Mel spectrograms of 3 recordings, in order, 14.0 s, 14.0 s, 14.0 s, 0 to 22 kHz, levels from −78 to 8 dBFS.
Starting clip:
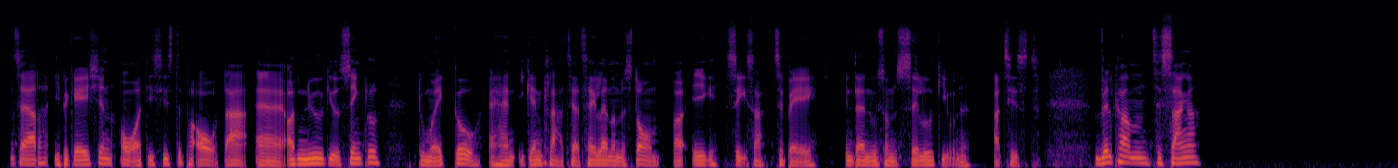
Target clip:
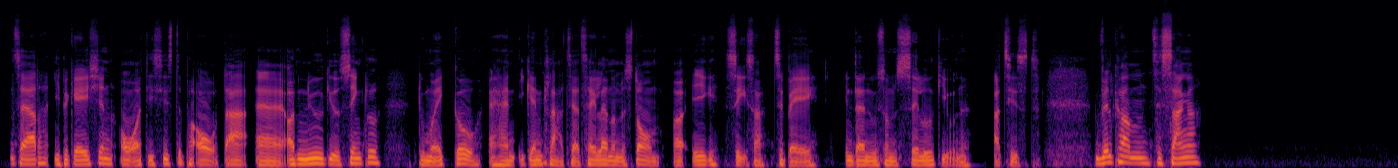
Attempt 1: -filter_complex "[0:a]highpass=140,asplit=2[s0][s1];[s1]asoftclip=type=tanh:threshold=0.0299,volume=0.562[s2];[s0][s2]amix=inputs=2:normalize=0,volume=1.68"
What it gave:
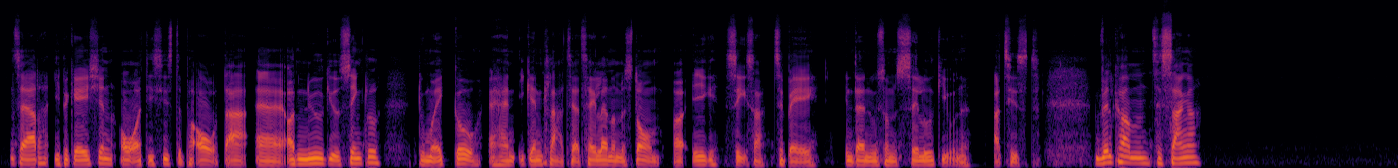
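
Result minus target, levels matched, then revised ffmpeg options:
125 Hz band -3.0 dB
-filter_complex "[0:a]highpass=68,asplit=2[s0][s1];[s1]asoftclip=type=tanh:threshold=0.0299,volume=0.562[s2];[s0][s2]amix=inputs=2:normalize=0,volume=1.68"

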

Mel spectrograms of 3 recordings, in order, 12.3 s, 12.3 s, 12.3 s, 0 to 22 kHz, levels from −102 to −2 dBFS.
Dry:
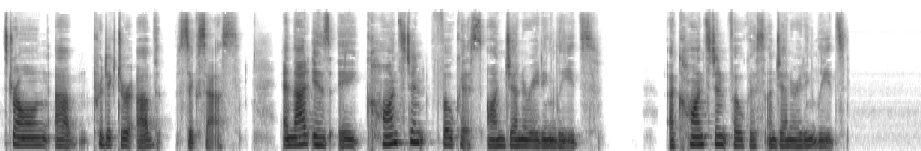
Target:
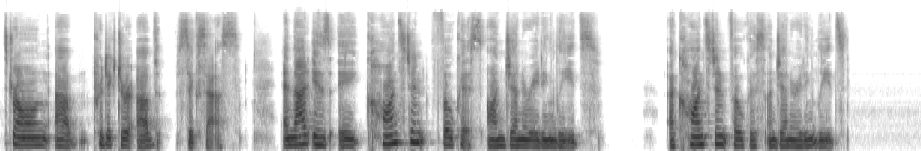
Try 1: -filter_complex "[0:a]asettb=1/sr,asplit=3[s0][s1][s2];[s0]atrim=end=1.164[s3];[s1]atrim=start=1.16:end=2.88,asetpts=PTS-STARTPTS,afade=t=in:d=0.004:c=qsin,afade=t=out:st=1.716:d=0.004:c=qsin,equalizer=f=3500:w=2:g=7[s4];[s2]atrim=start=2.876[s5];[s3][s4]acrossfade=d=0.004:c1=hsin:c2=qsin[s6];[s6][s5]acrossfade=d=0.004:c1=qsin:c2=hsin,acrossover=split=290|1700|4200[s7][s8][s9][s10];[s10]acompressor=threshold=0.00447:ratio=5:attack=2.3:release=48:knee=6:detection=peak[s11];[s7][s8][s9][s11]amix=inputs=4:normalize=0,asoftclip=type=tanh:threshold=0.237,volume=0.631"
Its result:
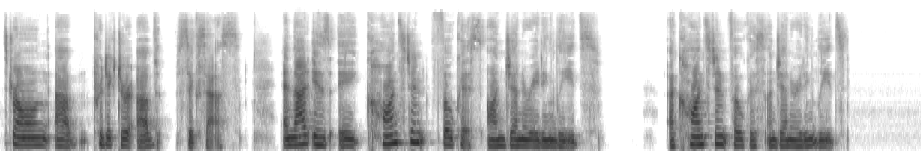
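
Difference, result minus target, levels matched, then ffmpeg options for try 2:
compression: peak gain reduction +7 dB
-filter_complex "[0:a]asettb=1/sr,asplit=3[s0][s1][s2];[s0]atrim=end=1.164[s3];[s1]atrim=start=1.16:end=2.88,asetpts=PTS-STARTPTS,afade=t=in:d=0.004:c=qsin,afade=t=out:st=1.716:d=0.004:c=qsin,equalizer=f=3500:w=2:g=7[s4];[s2]atrim=start=2.876[s5];[s3][s4]acrossfade=d=0.004:c1=hsin:c2=qsin[s6];[s6][s5]acrossfade=d=0.004:c1=qsin:c2=hsin,acrossover=split=290|1700|4200[s7][s8][s9][s10];[s10]acompressor=threshold=0.0126:ratio=5:attack=2.3:release=48:knee=6:detection=peak[s11];[s7][s8][s9][s11]amix=inputs=4:normalize=0,asoftclip=type=tanh:threshold=0.237,volume=0.631"

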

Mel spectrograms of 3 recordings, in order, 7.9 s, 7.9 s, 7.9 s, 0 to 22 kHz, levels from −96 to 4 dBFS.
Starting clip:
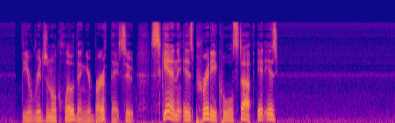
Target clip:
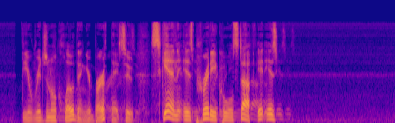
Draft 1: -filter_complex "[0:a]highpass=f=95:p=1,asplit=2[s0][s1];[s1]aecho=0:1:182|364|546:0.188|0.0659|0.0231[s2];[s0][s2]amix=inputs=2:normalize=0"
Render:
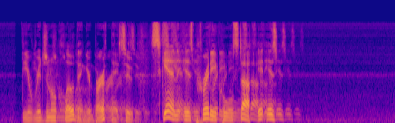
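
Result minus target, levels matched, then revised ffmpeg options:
echo-to-direct +9.5 dB
-filter_complex "[0:a]highpass=f=95:p=1,asplit=2[s0][s1];[s1]aecho=0:1:182|364:0.0631|0.0221[s2];[s0][s2]amix=inputs=2:normalize=0"

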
